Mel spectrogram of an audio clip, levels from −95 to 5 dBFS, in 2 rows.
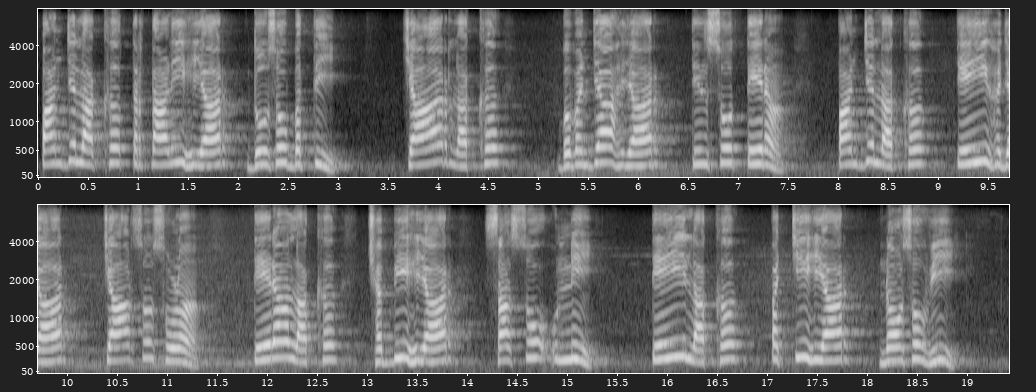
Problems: constant background noise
